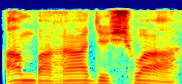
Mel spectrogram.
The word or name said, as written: embarras du choix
